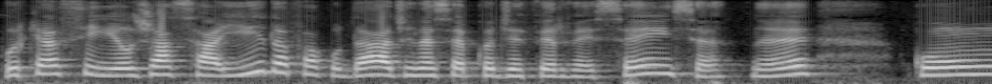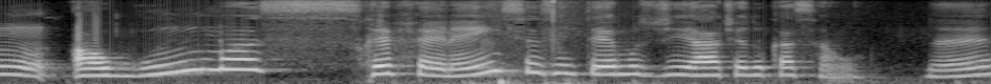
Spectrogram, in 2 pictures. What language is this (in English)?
Portuguese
